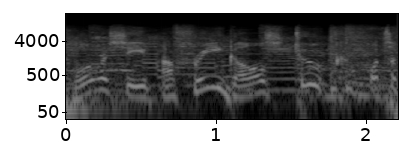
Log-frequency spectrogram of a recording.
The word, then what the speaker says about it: toque: The first 8,000 fans will receive a free Gulls toque. What's a toque? I don't know, but it rhymes with kook.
